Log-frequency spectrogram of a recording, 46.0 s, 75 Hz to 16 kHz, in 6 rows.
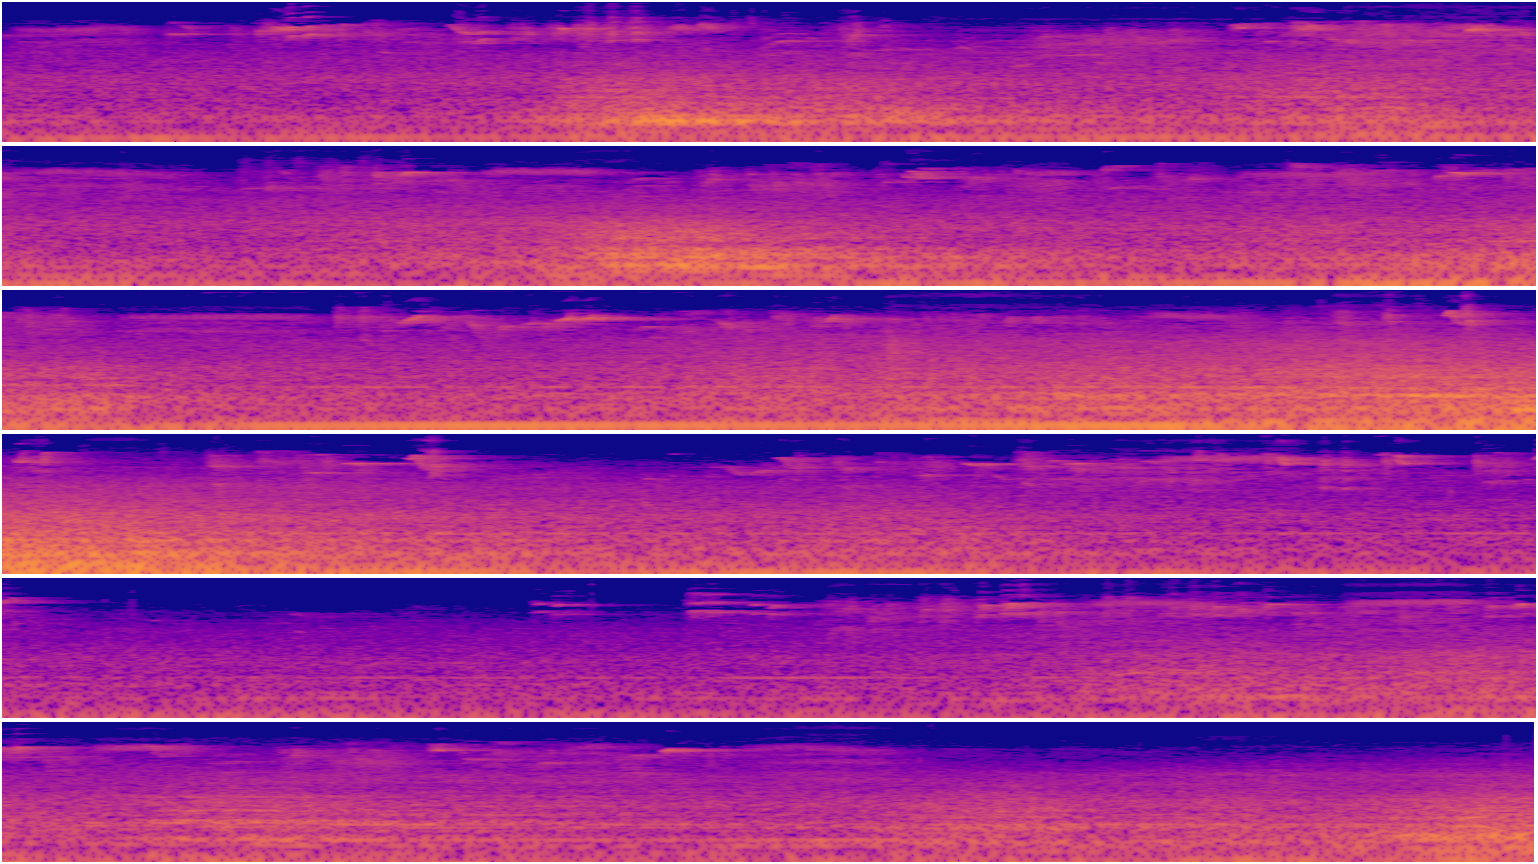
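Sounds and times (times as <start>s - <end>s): low steady rumble: 2.4s - 29.3s.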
